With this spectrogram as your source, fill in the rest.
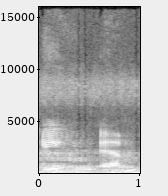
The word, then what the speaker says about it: Aum: The chakra that we're dealing with now, the 6th one, is Aum, A-U-M, and it's pronounced Aum, so it's pronounced A-H-U-H-M.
